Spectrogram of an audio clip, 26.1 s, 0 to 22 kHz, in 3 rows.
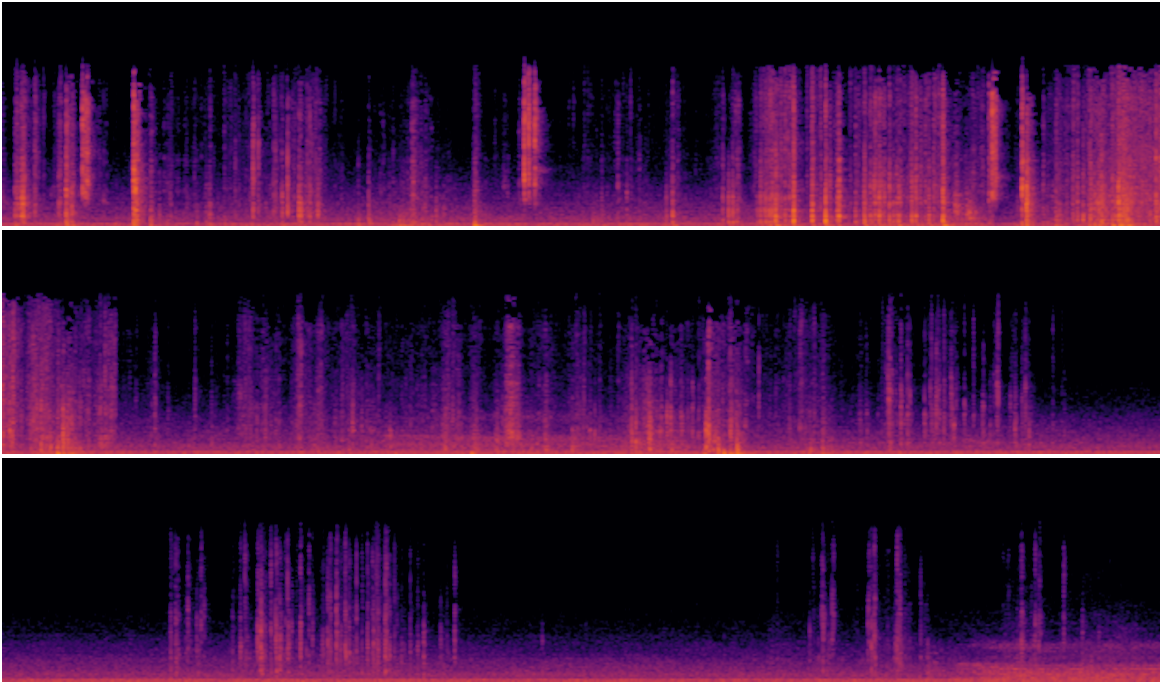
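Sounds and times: plastic packaging crinkling: 0:00.0 - 0:16.7, 0:18.6 - 0:20.9, 0:23.2 - 0:24.4.

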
